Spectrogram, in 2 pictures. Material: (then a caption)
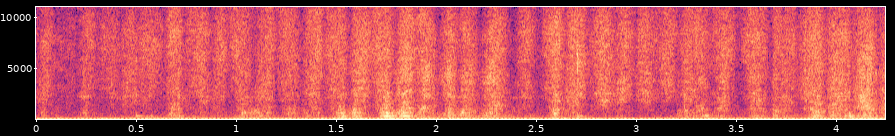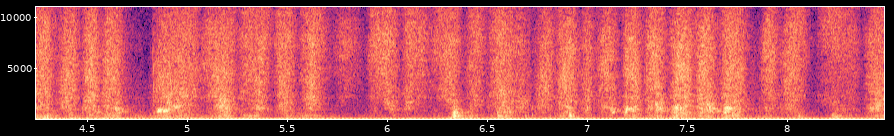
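Leather. A single black leather dress shoe, hollow and held in the hand, is rubbed with a white cloth wrapped around the fingers while cleaner is applied. Quiet, quick, fairly rhythmic swishing strokes carry on throughout, with bright, breathy friction over a steady low hum.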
